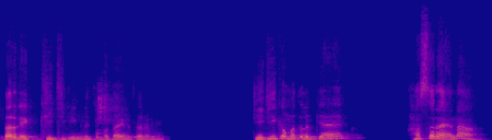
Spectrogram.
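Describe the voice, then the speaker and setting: A man's voice: sits high, lively intonation, fairly quick, warm tone. A man from India teaching spoken English in a live class. He jokes, calls on students by name and drills them in repetition, switching between Hindi and English.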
